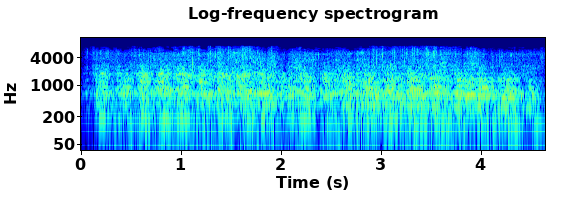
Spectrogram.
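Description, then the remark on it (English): A car that won't start cranks repeatedly without catching in The Great Gildersleeve radio show, a loud, steady grinding churn with a rapid low rhythmic pulse that goes on for several seconds with no voices. “Darn car. Makes me so darn mad I'd like to give it a good kick in the...”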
